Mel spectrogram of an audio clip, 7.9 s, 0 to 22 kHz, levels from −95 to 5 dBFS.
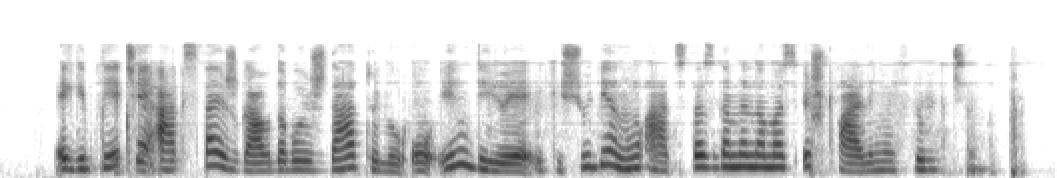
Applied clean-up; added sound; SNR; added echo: neural mask model DeepFilterNet 3.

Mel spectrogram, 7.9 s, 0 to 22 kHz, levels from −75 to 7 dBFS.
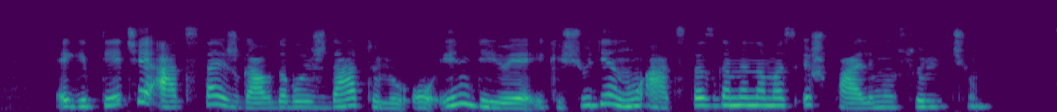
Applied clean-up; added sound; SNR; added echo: none; none; none; none.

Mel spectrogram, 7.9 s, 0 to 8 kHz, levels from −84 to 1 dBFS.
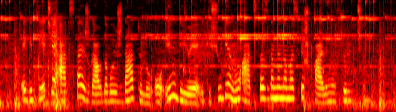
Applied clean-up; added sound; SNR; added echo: none; Bell; 9 dB; none.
